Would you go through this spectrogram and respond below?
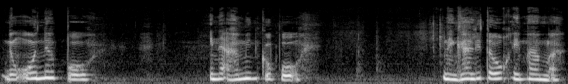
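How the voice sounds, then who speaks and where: An actress with a Filipino accent playing a polite, forgiving young girl in a radio drama, gently deferential. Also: on the high side, steady tone, measured pace, breathy edge. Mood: wistful.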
